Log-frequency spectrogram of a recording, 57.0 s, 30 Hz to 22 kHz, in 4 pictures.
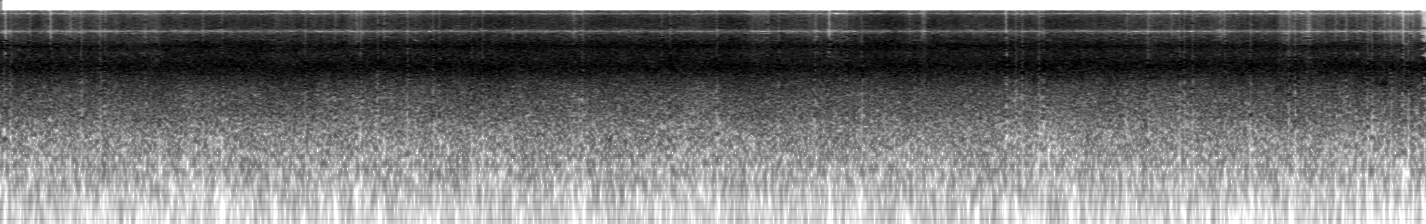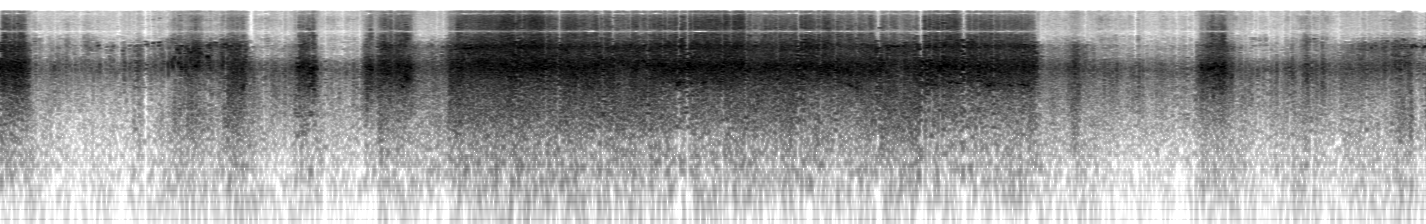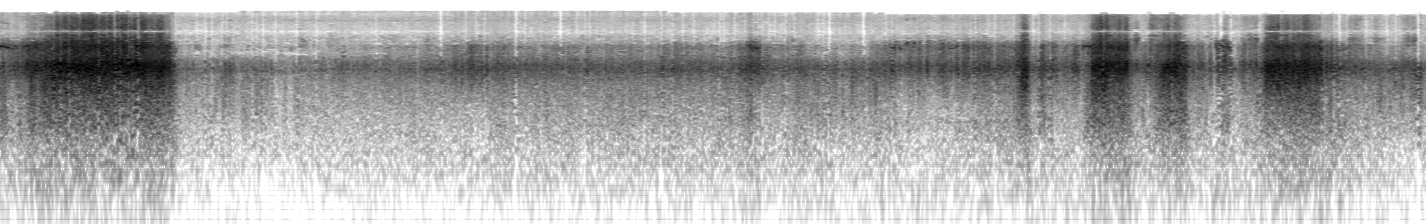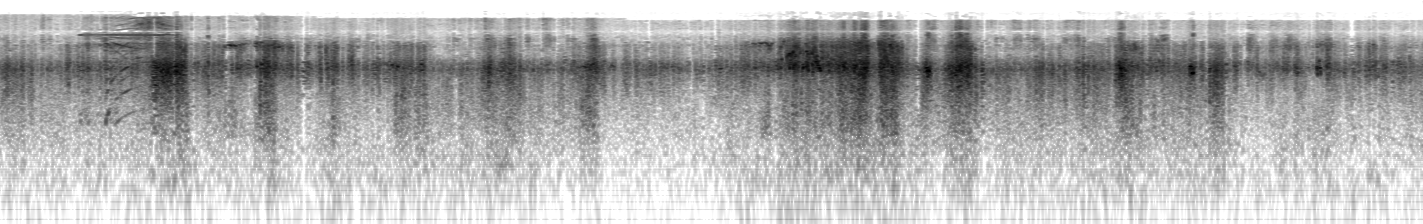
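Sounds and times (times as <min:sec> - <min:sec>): wind rushing over glider: 0:00.0 - 0:57.0.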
